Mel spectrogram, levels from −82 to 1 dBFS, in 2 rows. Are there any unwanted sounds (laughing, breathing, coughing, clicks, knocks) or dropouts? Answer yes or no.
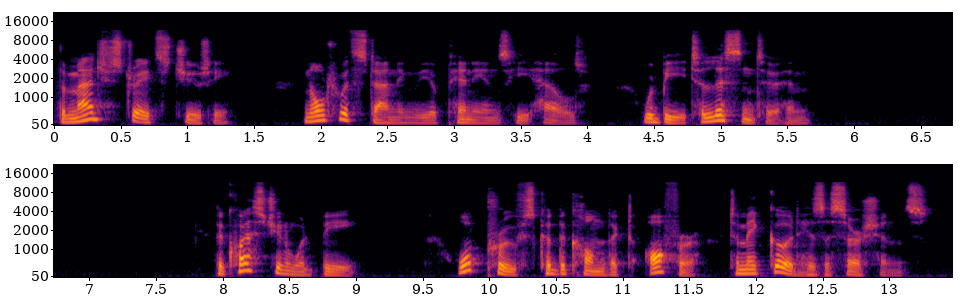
no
